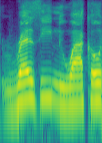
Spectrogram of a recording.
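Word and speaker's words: Reezy Nuako: Rezi Nuako. That's spelled R E E Z Y N U A K O. Again, that's re ez for the people in America.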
